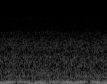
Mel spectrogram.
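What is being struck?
Nothing is struck.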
